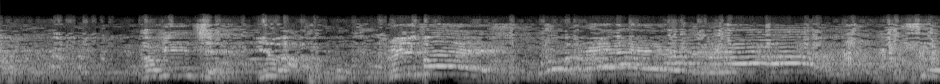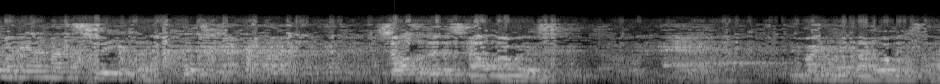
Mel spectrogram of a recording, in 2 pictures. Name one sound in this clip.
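A young man sings into a microphone, heard through loudspeakers.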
